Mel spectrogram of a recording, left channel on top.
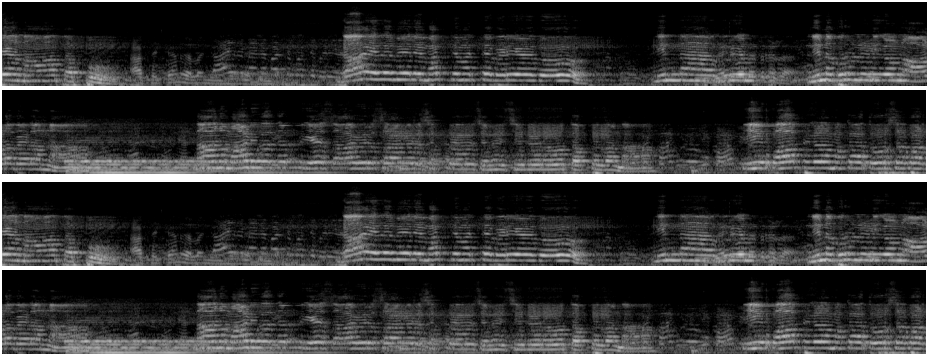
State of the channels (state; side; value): identical; both; correlation 1.00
